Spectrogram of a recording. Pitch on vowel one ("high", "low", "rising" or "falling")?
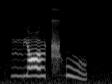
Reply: high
